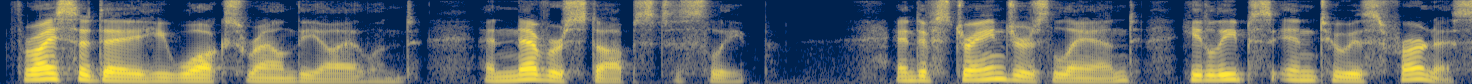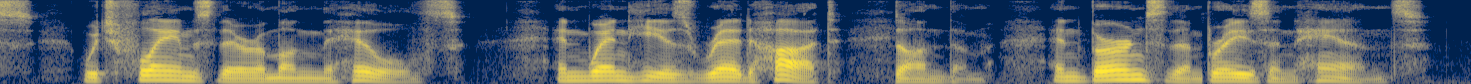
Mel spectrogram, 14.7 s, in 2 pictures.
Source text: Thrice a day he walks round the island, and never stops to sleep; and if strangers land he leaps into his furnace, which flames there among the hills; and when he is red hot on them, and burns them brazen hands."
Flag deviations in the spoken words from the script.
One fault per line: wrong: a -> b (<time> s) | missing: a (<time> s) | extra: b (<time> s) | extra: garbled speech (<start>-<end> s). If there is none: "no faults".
no faults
